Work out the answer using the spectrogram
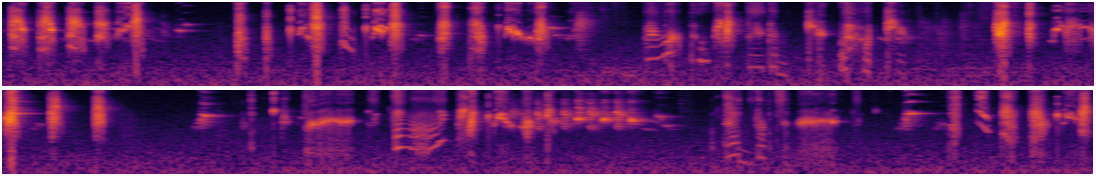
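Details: Pet budgerigars, two talking parakeets speaking to a mirror indoors, keep up long rapid chatter of clicks, buzzy warbles and squeaky chirps, with quieter mumbled phrases in the middle.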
